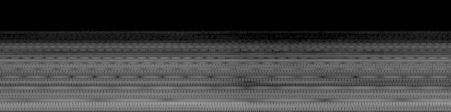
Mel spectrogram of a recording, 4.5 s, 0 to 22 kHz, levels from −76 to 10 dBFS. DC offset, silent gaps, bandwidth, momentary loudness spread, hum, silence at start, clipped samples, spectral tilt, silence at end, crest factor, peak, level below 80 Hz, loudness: under 0.1%; none; 8 kHz; 4 LU; none; 0 s; under 0.1%; -5.5 dB/octave; 0 s; 12 dB; -12 dBFS; -56 dBFS; -25 LUFS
